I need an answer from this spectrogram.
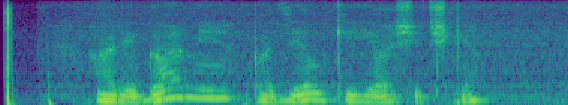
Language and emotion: Russian, sad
